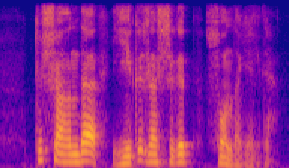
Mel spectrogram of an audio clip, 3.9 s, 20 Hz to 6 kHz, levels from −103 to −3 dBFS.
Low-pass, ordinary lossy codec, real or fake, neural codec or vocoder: 5.4 kHz; none; fake; codec, 16 kHz in and 24 kHz out, 2.2 kbps, FireRedTTS-2 codec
